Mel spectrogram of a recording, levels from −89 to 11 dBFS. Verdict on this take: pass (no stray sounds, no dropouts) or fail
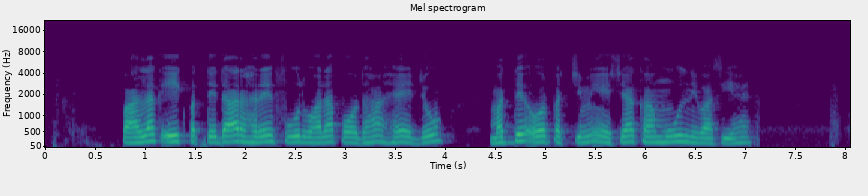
pass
